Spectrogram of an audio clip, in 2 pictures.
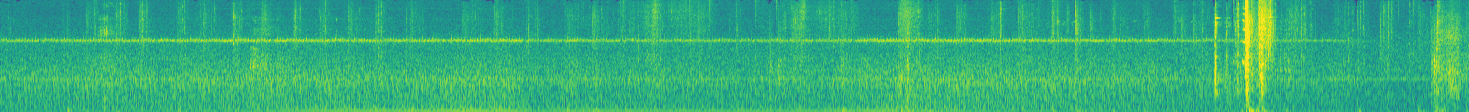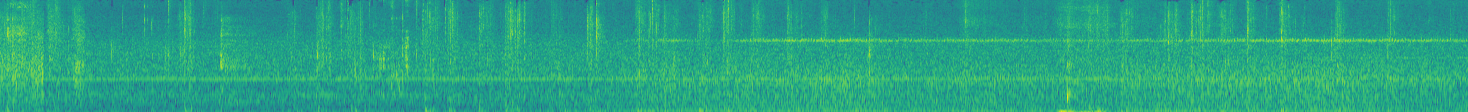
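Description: Footsteps thud quickly on hard ground and stairs.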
